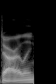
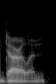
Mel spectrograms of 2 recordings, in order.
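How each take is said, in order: First: It is said in a neutral accent. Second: It is said in a Southern accent. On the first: "the way she says darling" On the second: "should have a southern accent"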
